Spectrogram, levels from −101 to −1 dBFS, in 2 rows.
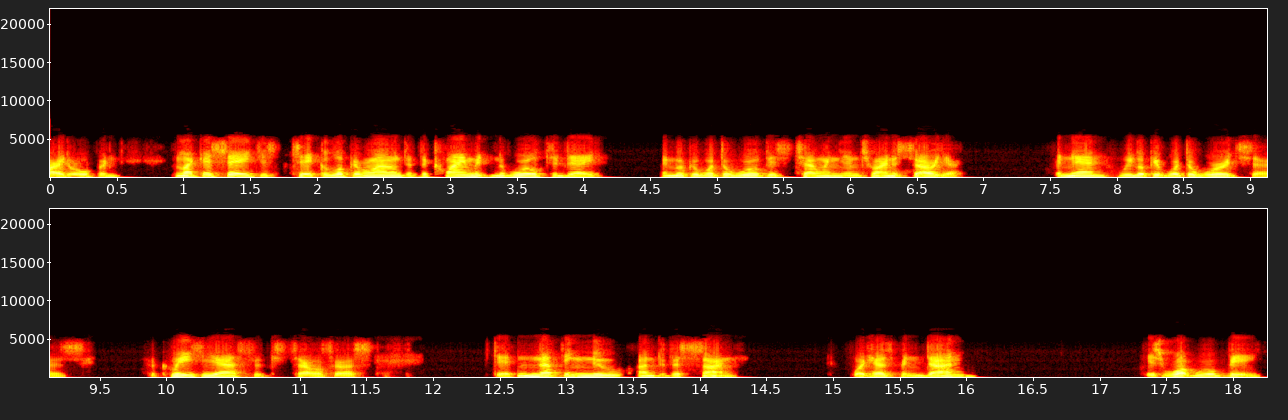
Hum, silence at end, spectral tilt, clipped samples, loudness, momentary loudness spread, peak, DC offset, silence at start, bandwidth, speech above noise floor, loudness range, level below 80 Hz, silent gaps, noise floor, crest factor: none; 0.05 s; -12 dB/octave; under 0.1%; -20 LUFS; 13 LU; -2 dBFS; under 0.1%; 0 s; 5.4 kHz; 66 dB; 4 LU; -44 dBFS; none; -85 dBFS; 18 dB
